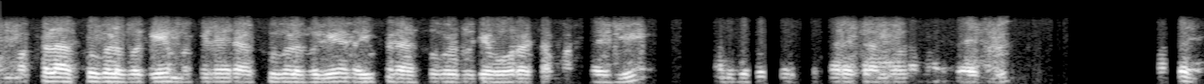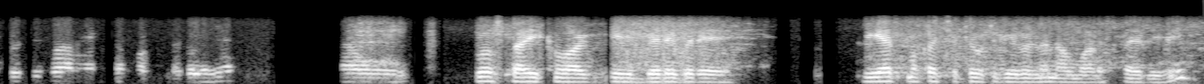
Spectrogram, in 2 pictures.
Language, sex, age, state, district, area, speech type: Kannada, male, 45-60, Karnataka, Ramanagara, urban, conversation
